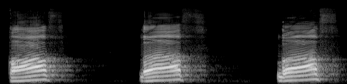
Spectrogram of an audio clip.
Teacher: अभी जो मैंने आपको मखर बताया वो है काफ काफ काफ काफ का मखर जबान की जड़ उसके मुकाबिल ऊपर का तालू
